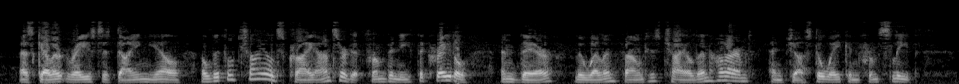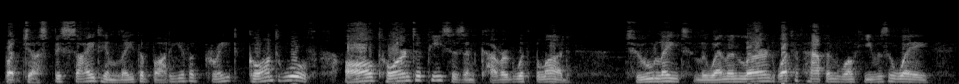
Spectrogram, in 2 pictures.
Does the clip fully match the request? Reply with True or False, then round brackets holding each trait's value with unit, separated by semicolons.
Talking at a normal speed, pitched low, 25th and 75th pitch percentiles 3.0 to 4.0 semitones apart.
False (185 wpm; 130 Hz; 5.3 semitones)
